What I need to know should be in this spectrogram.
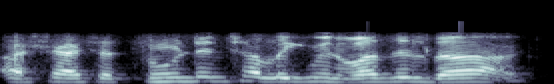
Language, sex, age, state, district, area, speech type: Kashmiri, male, 18-30, Jammu and Kashmir, Bandipora, rural, conversation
